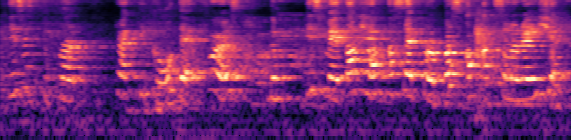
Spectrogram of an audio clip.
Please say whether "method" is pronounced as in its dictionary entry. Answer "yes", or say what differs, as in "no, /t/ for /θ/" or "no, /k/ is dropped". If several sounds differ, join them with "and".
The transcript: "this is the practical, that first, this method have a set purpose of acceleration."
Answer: no, /t/ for /θ/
